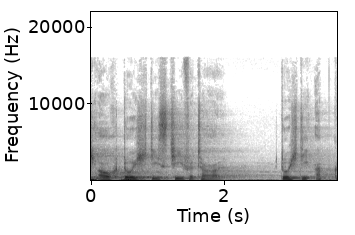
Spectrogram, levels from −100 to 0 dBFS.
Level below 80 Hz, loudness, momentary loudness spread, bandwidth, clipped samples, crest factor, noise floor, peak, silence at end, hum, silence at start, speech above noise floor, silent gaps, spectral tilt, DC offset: -28 dBFS; -25 LUFS; 13 LU; 15.5 kHz; under 0.1%; 20 dB; -43 dBFS; -2 dBFS; 0 s; none; 0 s; 20 dB; none; -5.5 dB/octave; under 0.1%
